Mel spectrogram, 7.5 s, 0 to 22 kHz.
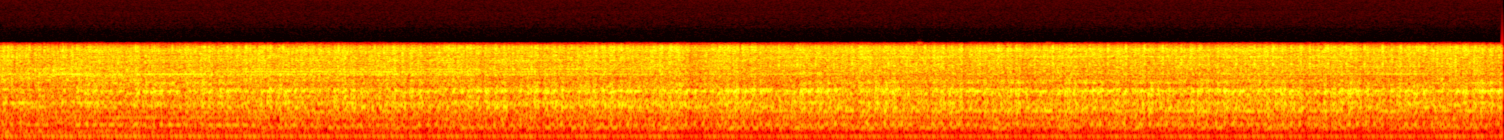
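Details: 1991 Eagle Talon TSI with small 16G turbo and adjustable wastegate at idle: rough, pulsing mechanical chatter over the exhaust; owner suspects a failing pulley, valve trouble or a stretched timing belt, due for replacement in a week.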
